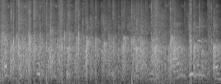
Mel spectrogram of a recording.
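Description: A studio audience claps steadily for a few seconds, a dense, even wash of applause at moderate distance with no voices standing out.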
